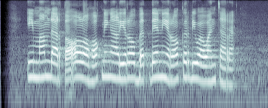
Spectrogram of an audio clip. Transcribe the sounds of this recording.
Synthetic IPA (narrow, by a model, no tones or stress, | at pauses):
ʔimamdart̪ɔ̰ɔlɔɦɔk̚niŋaliɾɔbət̪̚dɛniɾɔkɨrdiwawaɲt͡ʃaɾa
